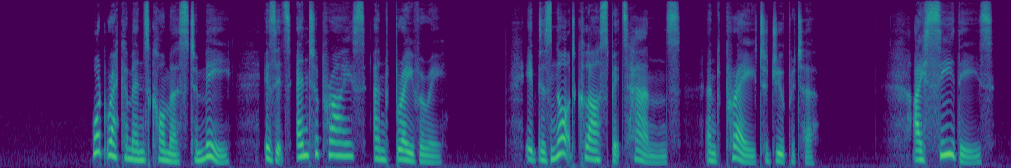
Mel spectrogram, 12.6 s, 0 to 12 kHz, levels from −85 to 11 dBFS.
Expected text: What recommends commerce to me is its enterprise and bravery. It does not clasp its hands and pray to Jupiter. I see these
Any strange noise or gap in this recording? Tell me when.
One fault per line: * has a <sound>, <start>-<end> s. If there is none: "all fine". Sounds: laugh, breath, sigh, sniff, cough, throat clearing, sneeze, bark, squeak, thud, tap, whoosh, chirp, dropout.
all fine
